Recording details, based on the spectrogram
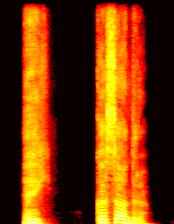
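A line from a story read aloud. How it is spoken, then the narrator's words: Hoarse whisper. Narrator (Russian): Алишер старался говорить громко, но получался лишь хриплый шепот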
